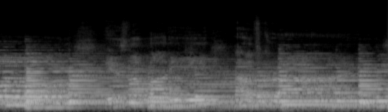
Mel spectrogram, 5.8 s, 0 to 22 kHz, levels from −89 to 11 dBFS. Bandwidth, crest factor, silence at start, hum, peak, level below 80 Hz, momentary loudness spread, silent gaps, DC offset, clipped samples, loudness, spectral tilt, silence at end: 6.8 kHz; 16 dB; 0 s; none; -8 dBFS; -58 dBFS; 7 LU; none; under 0.1%; under 0.1%; -25 LUFS; -9 dB/octave; 0 s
